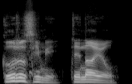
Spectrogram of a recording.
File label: angry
